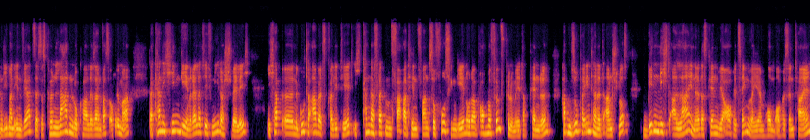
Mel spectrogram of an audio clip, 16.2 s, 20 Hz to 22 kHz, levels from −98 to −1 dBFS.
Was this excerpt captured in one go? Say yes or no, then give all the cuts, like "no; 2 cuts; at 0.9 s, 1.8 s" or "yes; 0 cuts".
yes; 0 cuts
